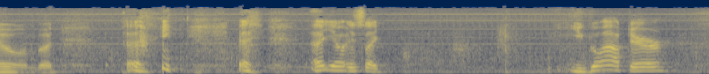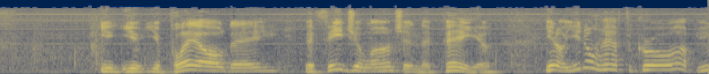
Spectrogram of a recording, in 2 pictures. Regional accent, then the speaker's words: New Mexico, United States; growing up in New Mexico

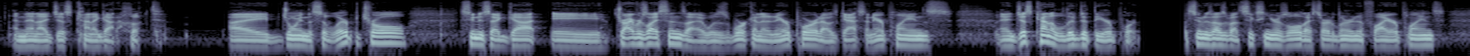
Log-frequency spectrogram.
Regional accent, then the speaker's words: San Francisco Bay Area, California, United States; I grew up in the San Francisco Bay Area, just south of uh, San Francisco

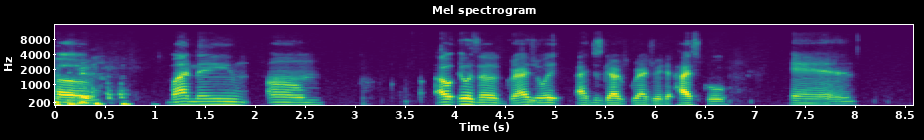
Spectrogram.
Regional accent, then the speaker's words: New York, United States; moved away; I grew up in New York

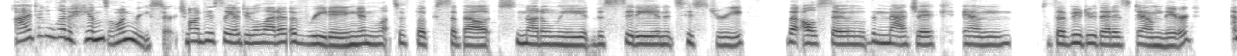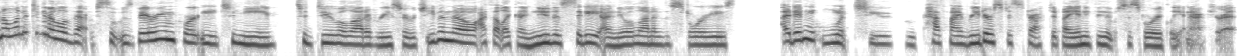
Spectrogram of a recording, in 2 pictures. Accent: Baton Rouge, Louisiana, United States; I grew up in Baton Rouge

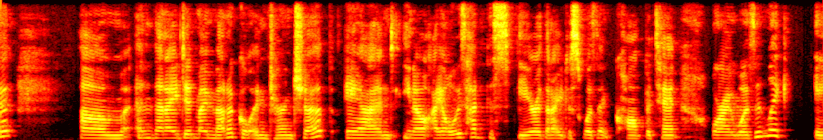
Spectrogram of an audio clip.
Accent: United States; I am a Filipino American, and so I grew up in an Asian household

